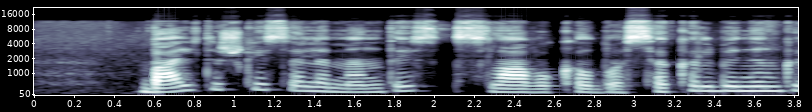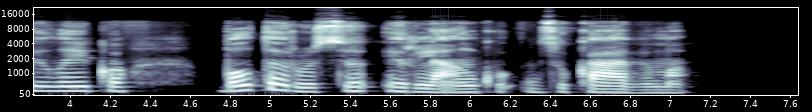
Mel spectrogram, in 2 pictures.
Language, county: Lithuanian, Kaunas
